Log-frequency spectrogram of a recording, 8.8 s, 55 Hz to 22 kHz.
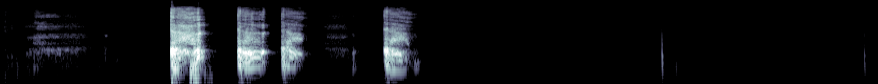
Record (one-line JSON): {"cough_length": "8.8 s", "cough_amplitude": 29204, "cough_signal_mean_std_ratio": 0.23, "survey_phase": "beta (2021-08-13 to 2022-03-07)", "age": "65+", "gender": "Female", "wearing_mask": "No", "symptom_none": true, "smoker_status": "Never smoked", "respiratory_condition_asthma": false, "respiratory_condition_other": false, "recruitment_source": "REACT", "submission_delay": "1 day", "covid_test_result": "Negative", "covid_test_method": "RT-qPCR", "influenza_a_test_result": "Negative", "influenza_b_test_result": "Negative"}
